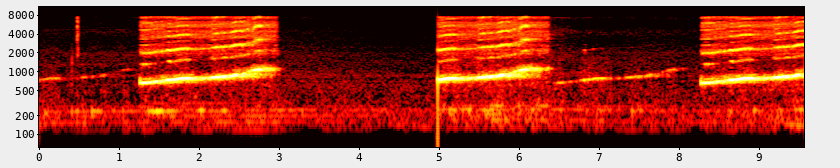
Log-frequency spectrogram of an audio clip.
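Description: A gibbon gives loud, siren-like whoops that slide upward, repeated in long bursts.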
